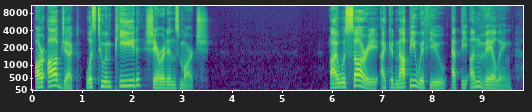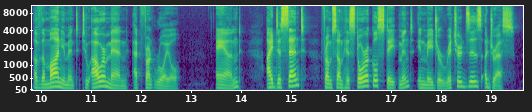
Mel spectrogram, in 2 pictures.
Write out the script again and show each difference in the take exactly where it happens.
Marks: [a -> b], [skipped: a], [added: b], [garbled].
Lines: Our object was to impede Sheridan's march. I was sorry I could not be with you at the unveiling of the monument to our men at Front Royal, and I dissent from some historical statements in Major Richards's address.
Our object was to impede Sheridan's march. I was sorry I could not be with you at the unveiling of the monument to our men at Front Royal, and I dissent from some historical [statements -> statement] in Major Richards's address.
